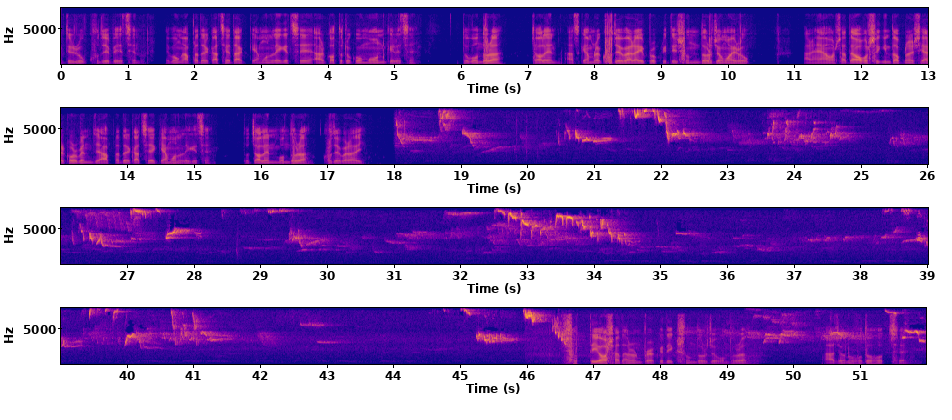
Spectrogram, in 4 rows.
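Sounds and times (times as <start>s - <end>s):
birds chirping and trilling: 18.0s - 52.0s.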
